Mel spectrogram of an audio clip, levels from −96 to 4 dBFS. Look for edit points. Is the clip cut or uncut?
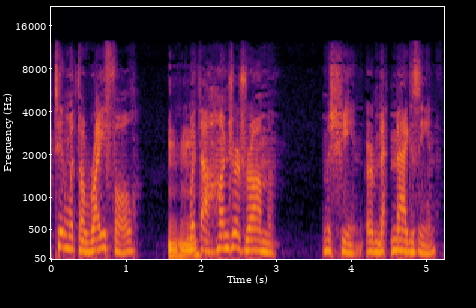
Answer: cut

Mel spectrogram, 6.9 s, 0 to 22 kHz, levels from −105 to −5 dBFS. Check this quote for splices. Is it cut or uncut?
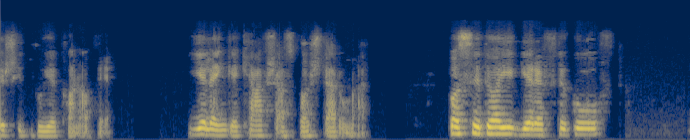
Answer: uncut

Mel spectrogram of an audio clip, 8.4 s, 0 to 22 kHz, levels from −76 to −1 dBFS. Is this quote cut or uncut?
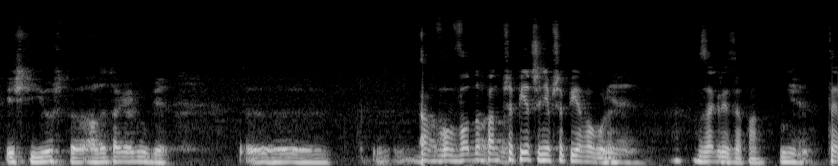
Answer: uncut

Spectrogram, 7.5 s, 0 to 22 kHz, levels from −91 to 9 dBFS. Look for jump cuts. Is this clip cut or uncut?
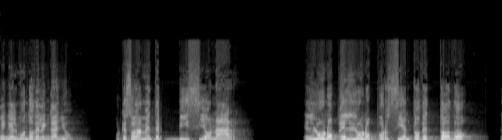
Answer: cut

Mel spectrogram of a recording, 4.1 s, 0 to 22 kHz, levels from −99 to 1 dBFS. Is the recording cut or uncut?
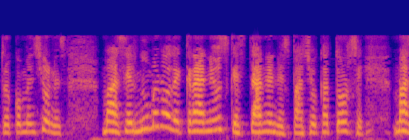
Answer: uncut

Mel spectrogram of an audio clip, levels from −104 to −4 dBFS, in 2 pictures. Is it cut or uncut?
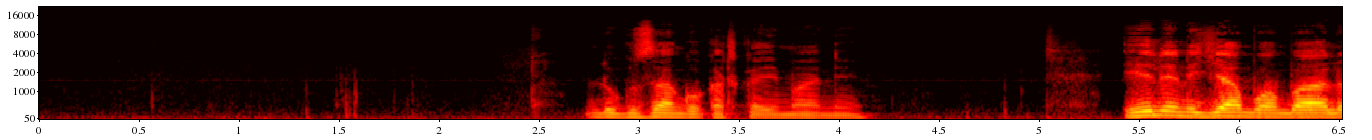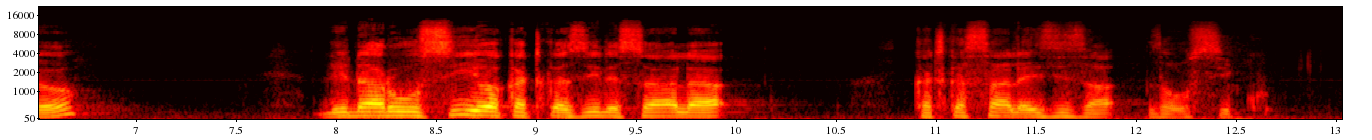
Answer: uncut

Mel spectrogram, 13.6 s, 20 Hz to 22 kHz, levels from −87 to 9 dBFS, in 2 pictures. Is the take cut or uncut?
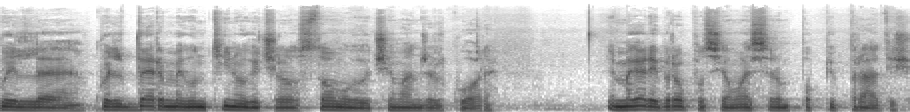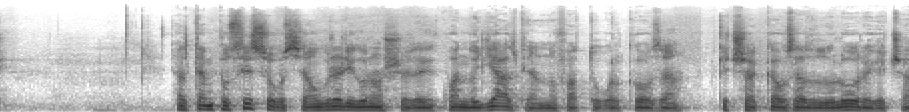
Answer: cut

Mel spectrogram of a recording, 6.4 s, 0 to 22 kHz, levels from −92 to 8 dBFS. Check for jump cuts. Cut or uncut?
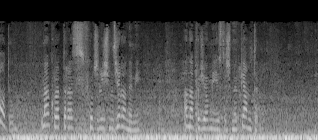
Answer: cut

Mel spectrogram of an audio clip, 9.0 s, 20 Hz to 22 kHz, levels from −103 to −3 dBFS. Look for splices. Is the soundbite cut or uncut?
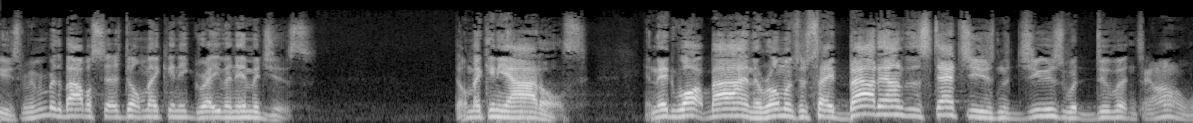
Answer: uncut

